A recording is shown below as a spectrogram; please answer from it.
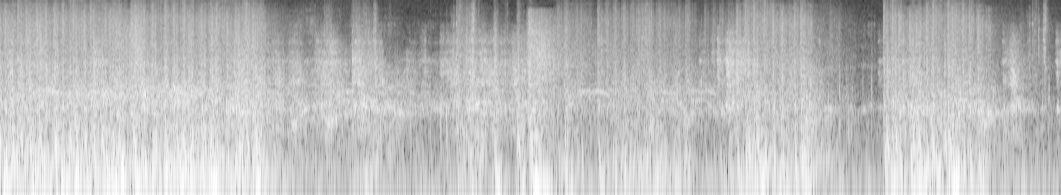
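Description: Rapid bursts of automatic gunfire from a zombie video game crackle loud and near in dense volleys, with short gaps between strings of shots and a voice faintly underneath.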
